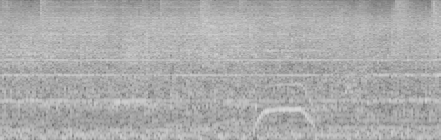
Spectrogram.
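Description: Live band playing loud rock music with no singing. About two and a half seconds in, one held note slides up, holds briefly and slides back down.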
